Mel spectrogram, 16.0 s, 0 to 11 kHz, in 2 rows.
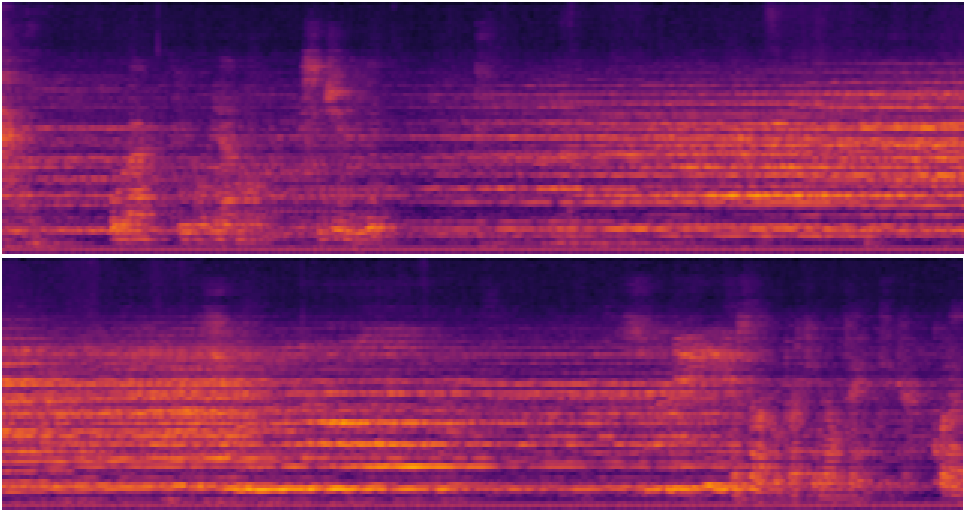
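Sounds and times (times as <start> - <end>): ambient music sustained chords: 0.0 - 16.0.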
